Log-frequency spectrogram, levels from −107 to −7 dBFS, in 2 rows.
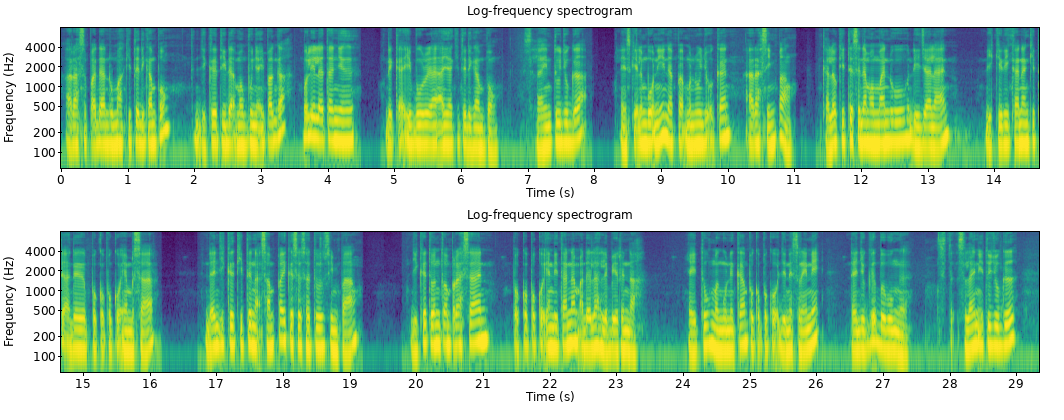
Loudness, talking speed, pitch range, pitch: -12 LUFS, 145 wpm, 110-140 Hz, 130 Hz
